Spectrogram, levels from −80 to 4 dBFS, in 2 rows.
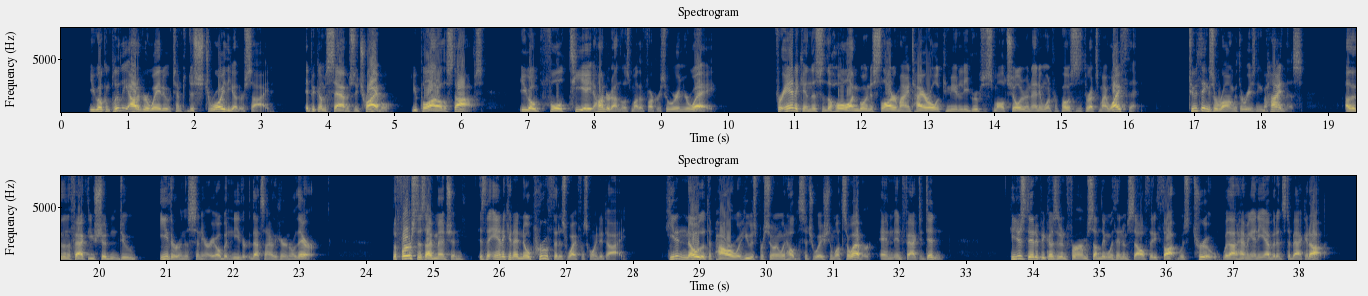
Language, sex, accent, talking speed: English, male, American, 235 wpm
